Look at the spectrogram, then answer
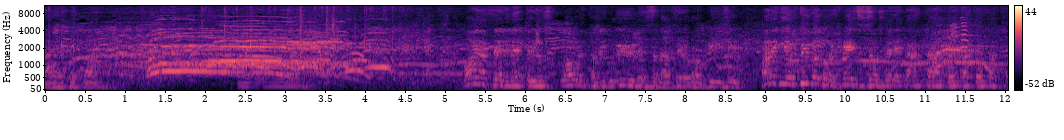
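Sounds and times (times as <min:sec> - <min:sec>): crowd screaming and cheering: 0:00.0 - 0:12.0
man's voice: 0:05.2 - 0:12.0.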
